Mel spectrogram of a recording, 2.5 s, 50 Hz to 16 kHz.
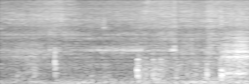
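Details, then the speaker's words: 2007 Audi A8 with air suspension stuck at highest height: red air line fitting at the valve block loosened slightly to manually deflate the left front air spring, giving a quiet, steady hiss with a few clicks, showing air reaches the valve block. "i think we only need to turn it a little bit and it should start leaking and we can definitely hear air"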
